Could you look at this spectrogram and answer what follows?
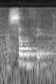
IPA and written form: ˈsʌmθɪŋ (something)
